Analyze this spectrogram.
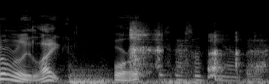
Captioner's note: laughs soflty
